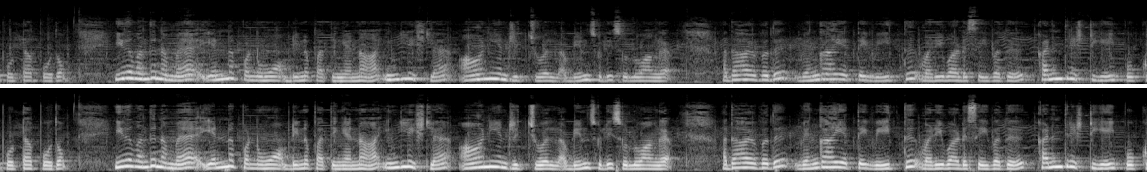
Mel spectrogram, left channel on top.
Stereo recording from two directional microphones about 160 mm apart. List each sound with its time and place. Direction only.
0.2 s speech: 35° right (ahead or behind)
